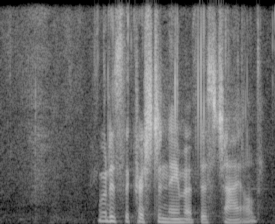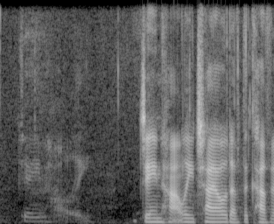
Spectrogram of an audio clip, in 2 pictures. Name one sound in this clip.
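A woman speaks warmly into a microphone in a large echoing room.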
